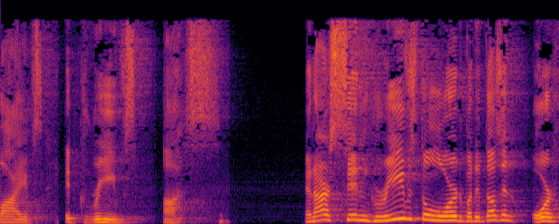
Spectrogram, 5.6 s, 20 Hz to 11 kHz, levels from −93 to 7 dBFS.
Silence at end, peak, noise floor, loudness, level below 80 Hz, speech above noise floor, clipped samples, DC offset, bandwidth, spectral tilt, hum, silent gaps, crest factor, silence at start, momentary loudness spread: 0 s; -4 dBFS; -70 dBFS; -20 LUFS; -68 dBFS; 50 dB; under 0.1%; under 0.1%; 10.5 kHz; -3.5 dB/octave; none; none; 18 dB; 0 s; 13 LU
